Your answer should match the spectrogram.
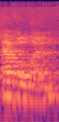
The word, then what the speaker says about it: Evelyn: Evelyn. 3 syllables, is it? Of course, Evelyn. It's always been 3 syllables, Charles.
